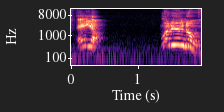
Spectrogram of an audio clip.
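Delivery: high, loud, baffled challenge; incredulous call-out. Retold or imitated. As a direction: call him out in high-pitched disbelief. Retelling her reaction to his outburst.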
